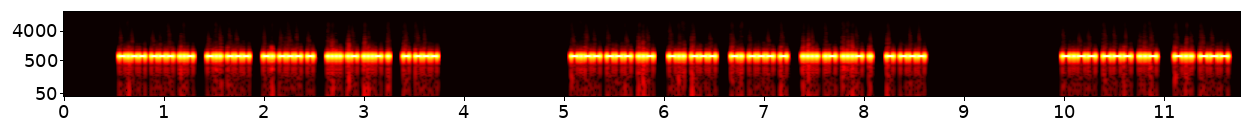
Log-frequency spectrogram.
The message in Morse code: YOU DO NOT HAVE TO YOU DO NOT HAVE TO YOU DO

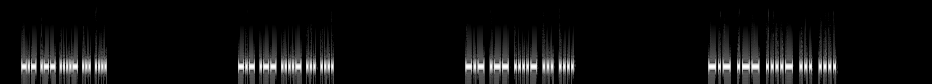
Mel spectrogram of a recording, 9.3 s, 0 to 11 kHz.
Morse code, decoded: KW4SH KW4SH KW4SH KW4SH

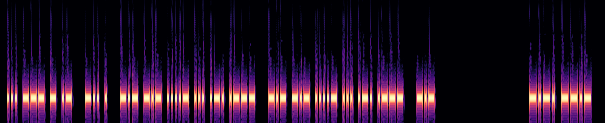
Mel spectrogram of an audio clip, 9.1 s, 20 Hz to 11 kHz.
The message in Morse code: SOTA DE KK4SRJ KK4SRJ K CQ

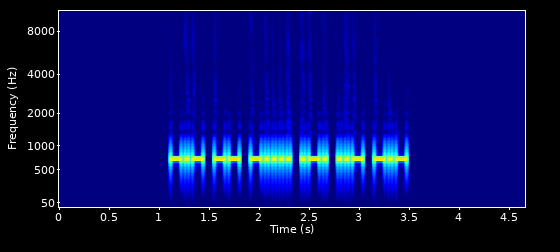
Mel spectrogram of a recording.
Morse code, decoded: KM6RUK

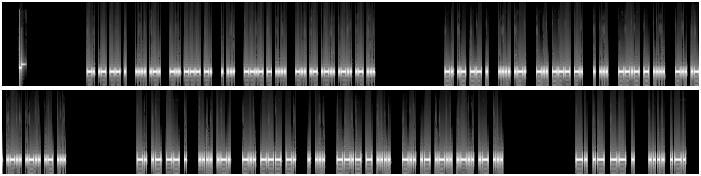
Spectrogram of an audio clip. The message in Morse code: NAME HR DON ES QTH DALLAS NAME HR DON ES QTH DALLAS NAME HR DON ES QTH DALLAS NAME HR

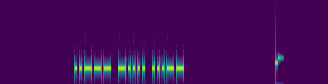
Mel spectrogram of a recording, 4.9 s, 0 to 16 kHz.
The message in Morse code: 263

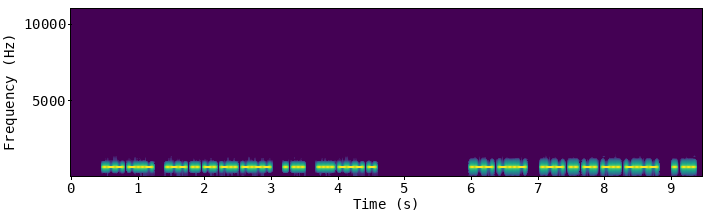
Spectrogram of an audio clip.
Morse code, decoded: WX WINDY ES HOT WX WINDY ES

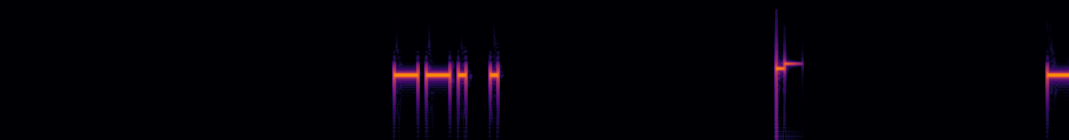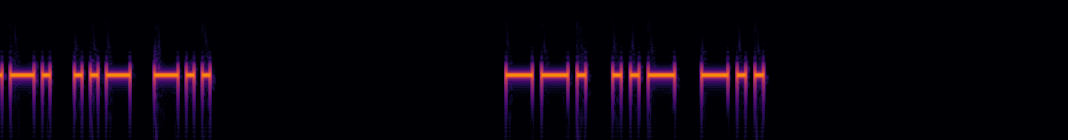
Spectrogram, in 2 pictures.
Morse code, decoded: GE GUD GUD

